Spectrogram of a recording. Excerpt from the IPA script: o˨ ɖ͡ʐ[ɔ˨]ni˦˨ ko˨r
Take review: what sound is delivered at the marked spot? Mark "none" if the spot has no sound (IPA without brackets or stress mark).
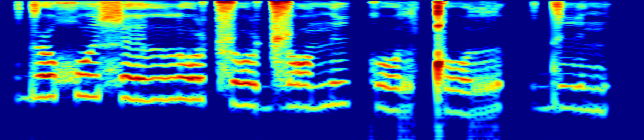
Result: ɔ˨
